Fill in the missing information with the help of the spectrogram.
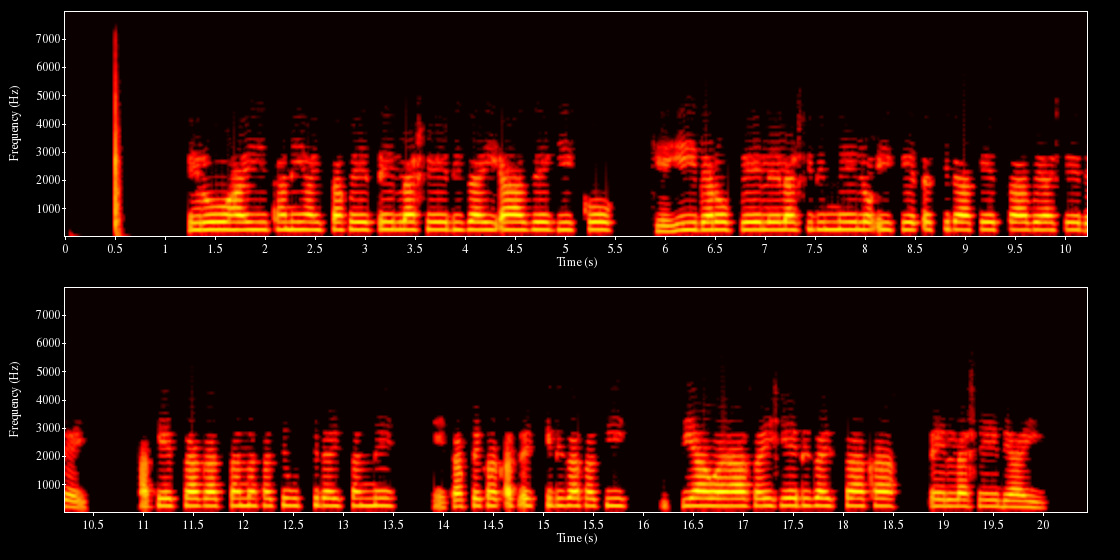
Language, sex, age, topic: Gamo, female, 25-35, government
